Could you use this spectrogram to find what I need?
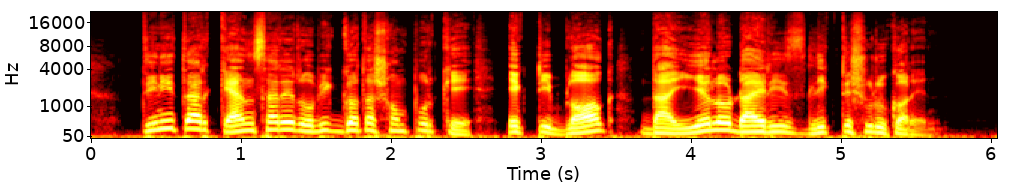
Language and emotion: Bengali, neutral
